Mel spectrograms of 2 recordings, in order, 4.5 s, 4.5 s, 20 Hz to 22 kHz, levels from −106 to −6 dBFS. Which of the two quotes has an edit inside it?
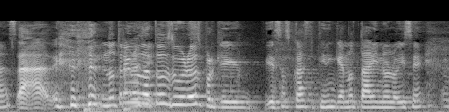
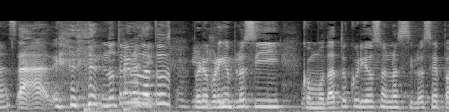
second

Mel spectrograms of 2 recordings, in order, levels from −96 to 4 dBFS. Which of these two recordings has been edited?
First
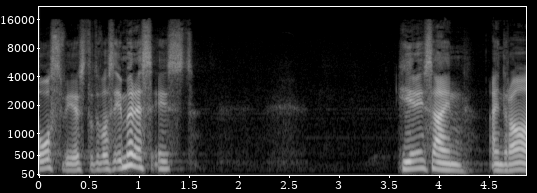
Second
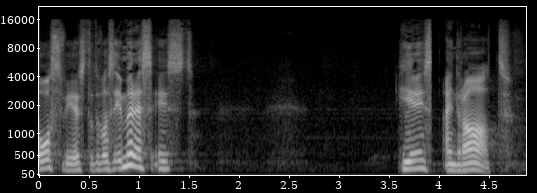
second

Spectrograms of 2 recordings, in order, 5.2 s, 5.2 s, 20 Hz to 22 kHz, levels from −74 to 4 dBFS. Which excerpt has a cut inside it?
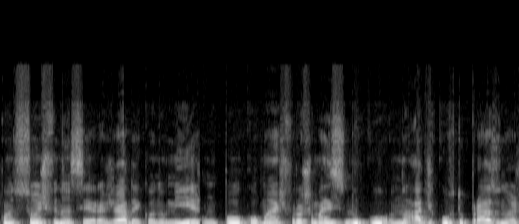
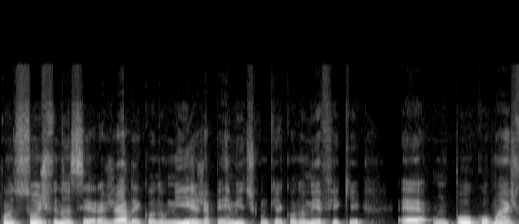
first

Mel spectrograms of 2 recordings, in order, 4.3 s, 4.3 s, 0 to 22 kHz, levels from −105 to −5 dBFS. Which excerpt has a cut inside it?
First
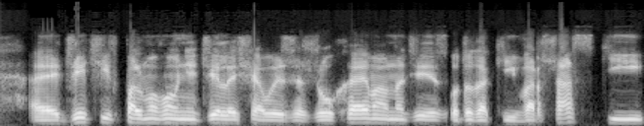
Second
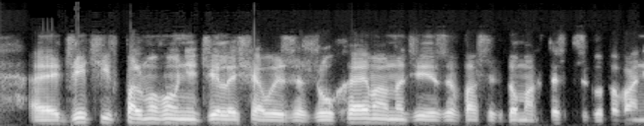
first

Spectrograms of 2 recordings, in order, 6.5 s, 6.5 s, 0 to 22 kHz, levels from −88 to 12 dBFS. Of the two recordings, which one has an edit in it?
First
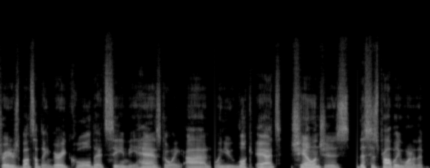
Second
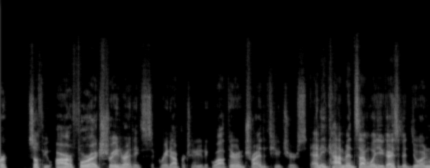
first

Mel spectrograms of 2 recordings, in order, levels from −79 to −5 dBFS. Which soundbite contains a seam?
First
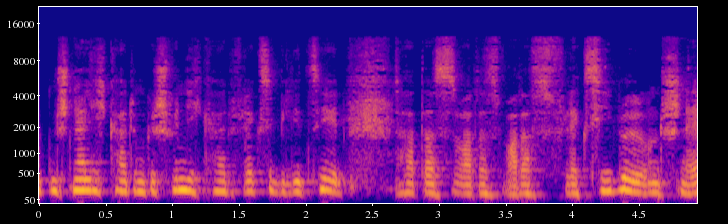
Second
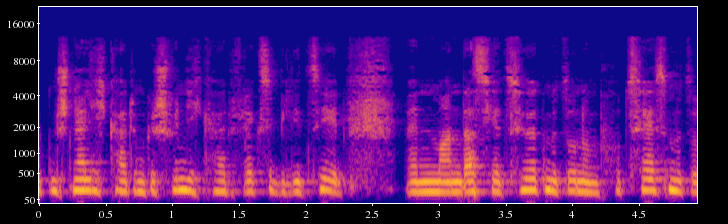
first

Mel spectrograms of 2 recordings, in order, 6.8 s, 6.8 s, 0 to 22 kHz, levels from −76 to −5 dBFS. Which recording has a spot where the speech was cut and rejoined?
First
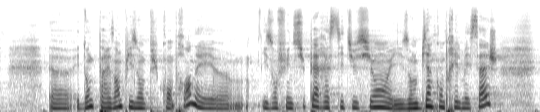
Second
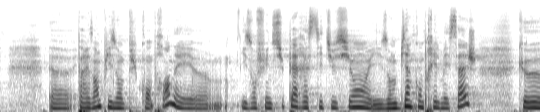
second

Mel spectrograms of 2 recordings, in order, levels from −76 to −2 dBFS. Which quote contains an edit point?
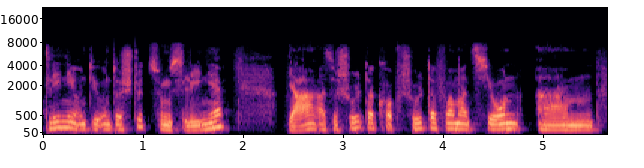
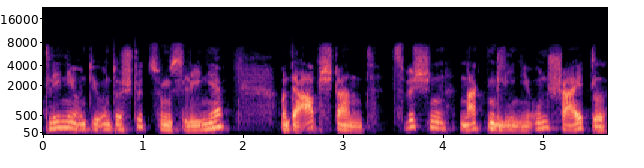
first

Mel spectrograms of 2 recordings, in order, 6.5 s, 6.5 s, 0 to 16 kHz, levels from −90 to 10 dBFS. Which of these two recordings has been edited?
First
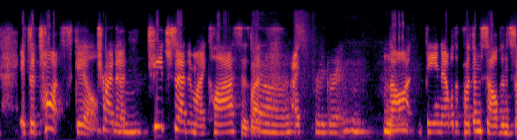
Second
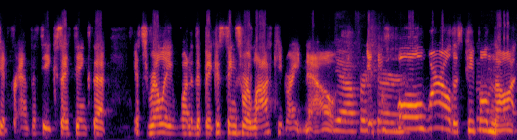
first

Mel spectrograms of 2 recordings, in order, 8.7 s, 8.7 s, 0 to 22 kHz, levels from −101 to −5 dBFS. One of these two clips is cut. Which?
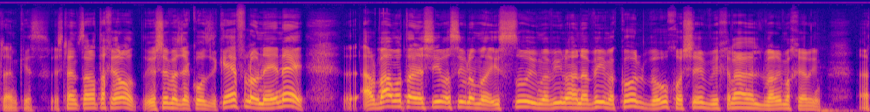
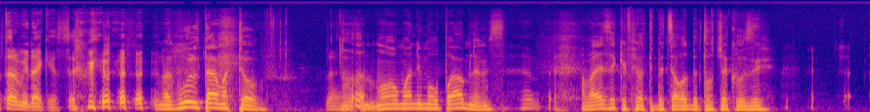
second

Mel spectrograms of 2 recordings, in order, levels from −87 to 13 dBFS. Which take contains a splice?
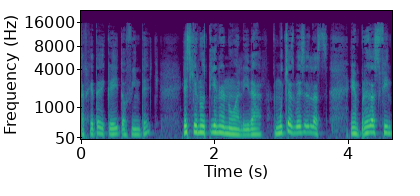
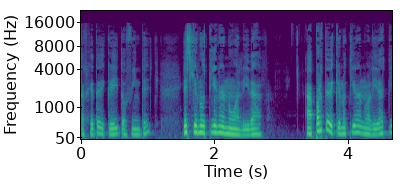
first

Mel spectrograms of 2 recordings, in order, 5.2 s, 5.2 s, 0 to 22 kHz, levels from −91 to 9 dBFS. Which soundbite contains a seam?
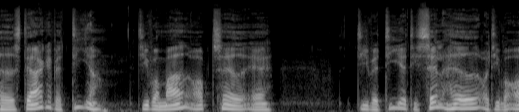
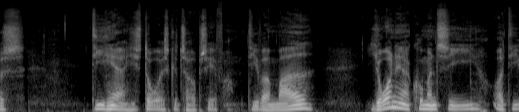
second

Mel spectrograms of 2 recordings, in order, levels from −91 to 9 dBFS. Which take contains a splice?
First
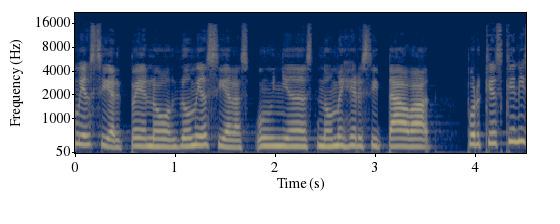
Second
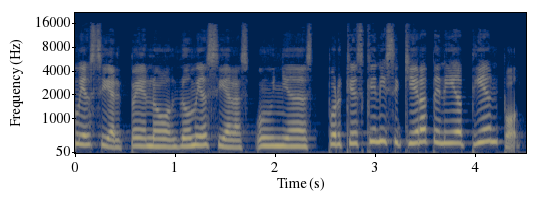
second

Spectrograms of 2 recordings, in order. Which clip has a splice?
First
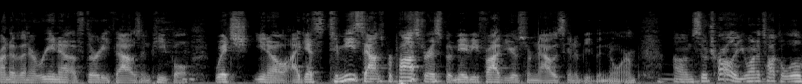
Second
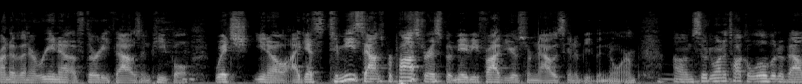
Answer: second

